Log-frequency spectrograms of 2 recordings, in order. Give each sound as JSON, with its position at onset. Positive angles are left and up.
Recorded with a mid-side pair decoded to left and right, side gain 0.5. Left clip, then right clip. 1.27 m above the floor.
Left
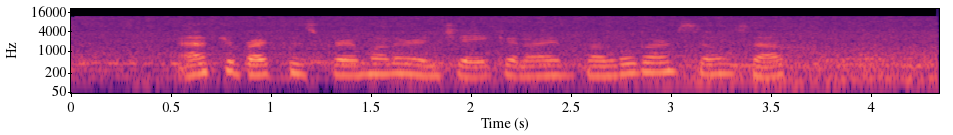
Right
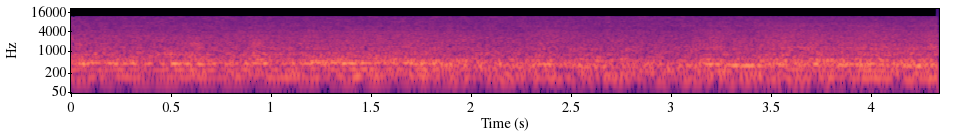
{"t": 0.5, "sound": "a woman speaking", "azimuth_deg": 65}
